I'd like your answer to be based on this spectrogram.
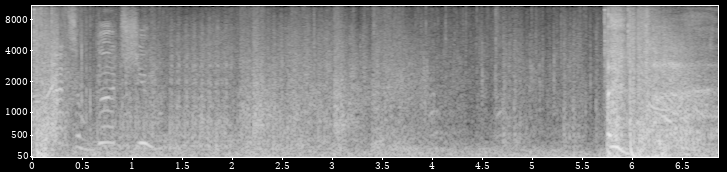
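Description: Sustained gunfire in a Mafia II shootout, steady rapid shots throughout with a louder close burst near the end, and some background voices.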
